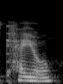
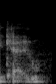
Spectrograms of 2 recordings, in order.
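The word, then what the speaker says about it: Kail: in the not being Like able a to pronounce Moy. names. Lacamoire. And Thomas Cale directed the Televised. televised Like production. the vegetable or Yeah. C. K It's A I L. K-A-I-L. Oh, Yeah. fancy kale.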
